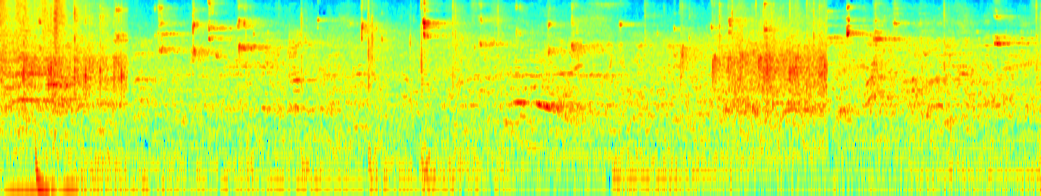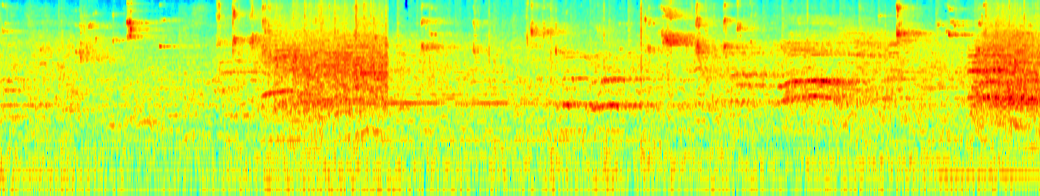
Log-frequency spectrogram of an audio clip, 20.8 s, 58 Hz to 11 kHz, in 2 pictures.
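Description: Live basketball game sound in a gym: a ball bouncing on the hardwood court, short sneaker squeaks and a steady hum of crowd voices. The crowd noise swells louder about 13 seconds in.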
